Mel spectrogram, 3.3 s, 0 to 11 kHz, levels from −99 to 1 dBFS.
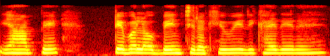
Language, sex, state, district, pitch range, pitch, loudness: Hindi, female, Karnataka, Bangalore, 200-210 Hz, 200 Hz, -17 LUFS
